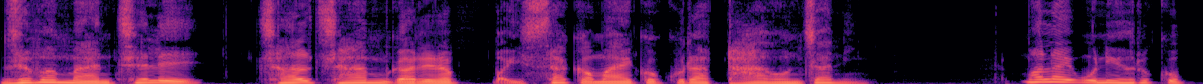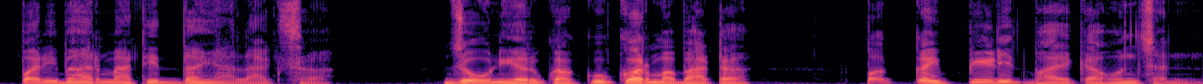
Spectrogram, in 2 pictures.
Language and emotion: Nepali, sad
